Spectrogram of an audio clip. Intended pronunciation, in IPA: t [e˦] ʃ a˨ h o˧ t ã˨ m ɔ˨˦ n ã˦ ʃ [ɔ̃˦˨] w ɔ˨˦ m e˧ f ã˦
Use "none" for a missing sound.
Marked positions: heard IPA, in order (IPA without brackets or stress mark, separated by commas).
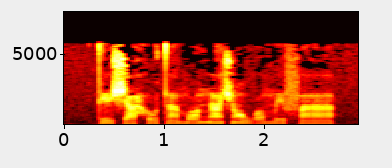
e˧, ɔ̃˦˨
